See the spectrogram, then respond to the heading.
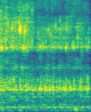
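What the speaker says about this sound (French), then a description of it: "Donc là, on verse l'eau chaude." Boiling water is poured over aich, small Algerian pasta pellets, in a cooking pot. It makes a steady, continuous splashing and hissing pour that stays moderately loud for the whole stretch, with no talking.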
